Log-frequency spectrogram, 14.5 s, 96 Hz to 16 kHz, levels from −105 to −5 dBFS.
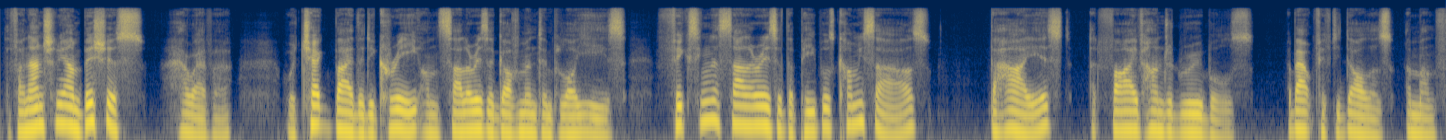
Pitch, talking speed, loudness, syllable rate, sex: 130 Hz, 125 wpm, -19 LUFS, 4.7 syllables/s, male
